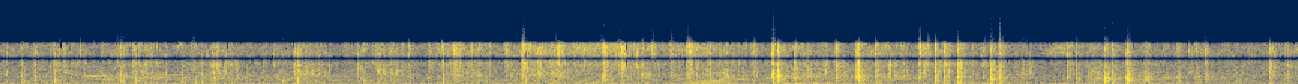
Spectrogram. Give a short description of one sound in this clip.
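Hooves thud on soft sand as a horse canters past.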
